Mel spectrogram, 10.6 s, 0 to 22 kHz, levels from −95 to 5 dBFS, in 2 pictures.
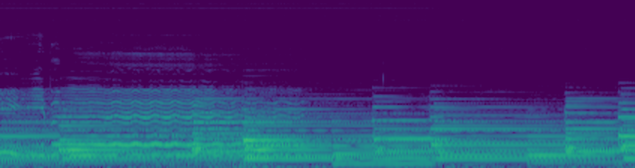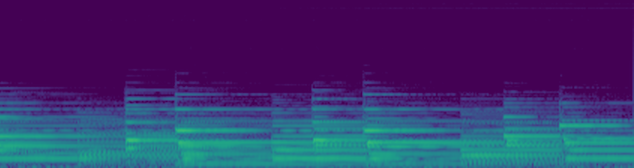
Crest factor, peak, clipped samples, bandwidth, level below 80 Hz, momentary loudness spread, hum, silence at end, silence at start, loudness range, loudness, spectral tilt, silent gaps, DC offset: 16 dB; -20 dBFS; under 0.1%; 7 kHz; -58 dBFS; 7 LU; none; 0 s; 0 s; 2 LU; -37 LUFS; -10 dB/octave; none; under 0.1%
